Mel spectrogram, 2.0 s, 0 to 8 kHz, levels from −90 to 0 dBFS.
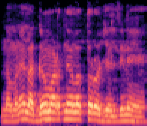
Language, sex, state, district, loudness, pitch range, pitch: Kannada, male, Karnataka, Gulbarga, -14 LUFS, 130-175 Hz, 155 Hz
